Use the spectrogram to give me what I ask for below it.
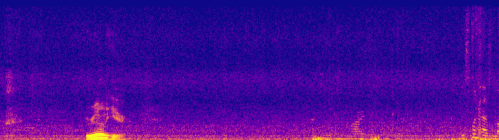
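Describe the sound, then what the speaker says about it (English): Honey bees hum around a busy, productive backyard hive in a steady, soft buzz under a person's talking nearby. "this one is much more productive. So there's a lot more bees"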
